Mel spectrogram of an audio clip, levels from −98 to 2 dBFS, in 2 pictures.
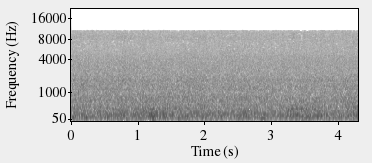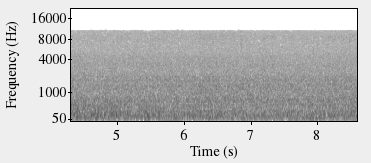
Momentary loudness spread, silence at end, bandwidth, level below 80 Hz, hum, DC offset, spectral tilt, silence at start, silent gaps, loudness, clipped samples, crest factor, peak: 2 LU; 0 s; 11.5 kHz; -52 dBFS; none; under 0.1%; -4 dB/octave; 0 s; none; -38 LUFS; under 0.1%; 16 dB; -20 dBFS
